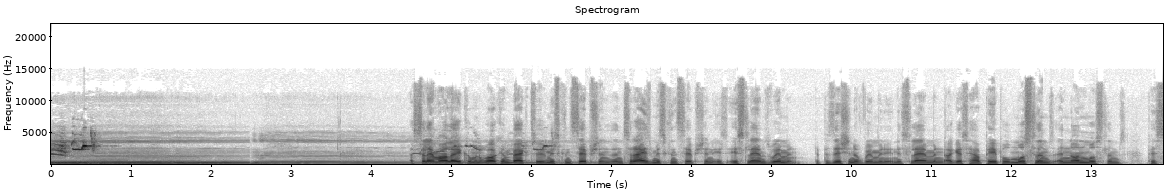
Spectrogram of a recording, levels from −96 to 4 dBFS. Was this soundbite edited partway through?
yes; 1 cut; at 11.1 s

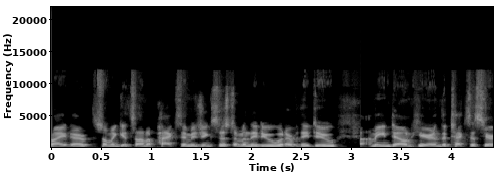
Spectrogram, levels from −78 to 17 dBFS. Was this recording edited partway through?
yes; 1 cut; at 3.1 s

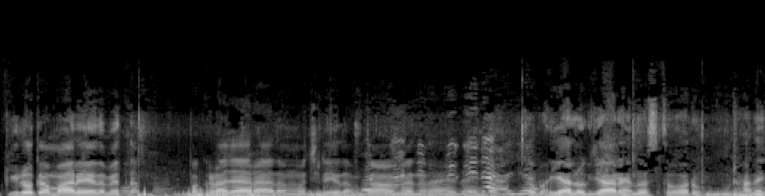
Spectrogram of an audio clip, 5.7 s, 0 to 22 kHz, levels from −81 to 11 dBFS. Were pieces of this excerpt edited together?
yes; 2 cuts; at 0.9 s, 3.7 s

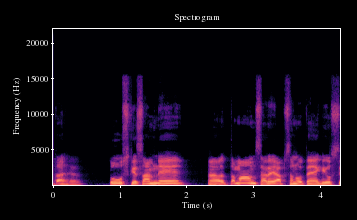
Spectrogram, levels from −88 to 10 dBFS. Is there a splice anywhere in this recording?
no; 0 cuts

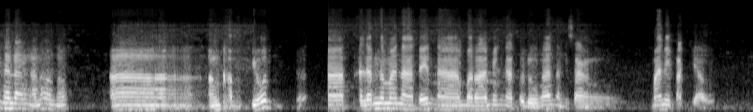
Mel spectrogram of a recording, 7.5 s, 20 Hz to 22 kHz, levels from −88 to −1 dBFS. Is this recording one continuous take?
no; 1 cut; at 3.3 s

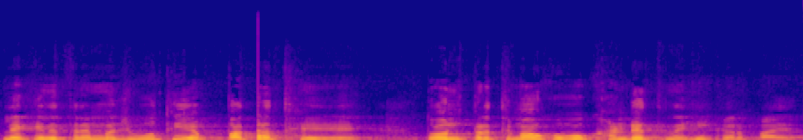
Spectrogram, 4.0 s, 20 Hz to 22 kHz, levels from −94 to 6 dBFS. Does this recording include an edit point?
yes; 1 cut; at 1.2 s

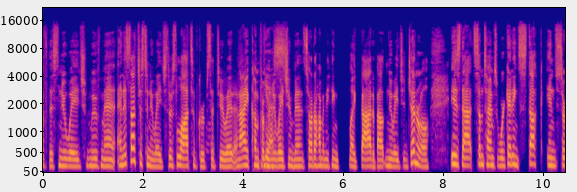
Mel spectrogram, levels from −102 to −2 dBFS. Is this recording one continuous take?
yes; 0 cuts

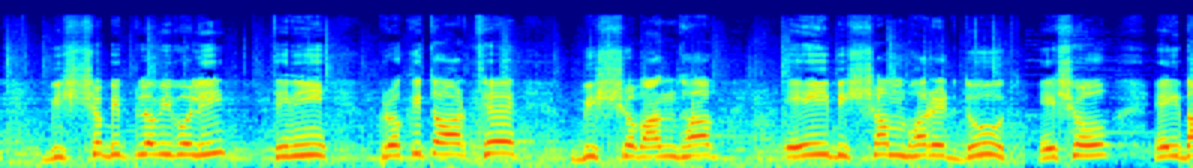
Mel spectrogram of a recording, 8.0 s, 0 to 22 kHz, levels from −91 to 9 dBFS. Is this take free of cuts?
no; 2 cuts; at 1.6 s, 6.8 s

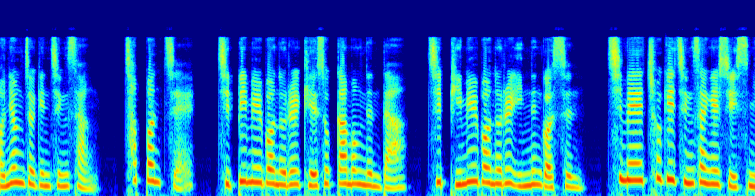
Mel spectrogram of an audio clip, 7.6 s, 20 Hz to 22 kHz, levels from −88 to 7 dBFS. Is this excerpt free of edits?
no; 1 cut; at 1.0 s

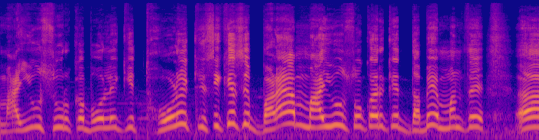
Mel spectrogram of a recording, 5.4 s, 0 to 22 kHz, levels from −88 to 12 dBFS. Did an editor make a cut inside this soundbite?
yes; 1 cut; at 2.1 s

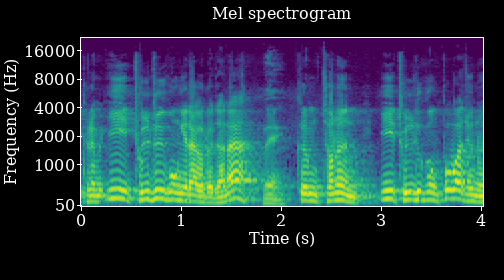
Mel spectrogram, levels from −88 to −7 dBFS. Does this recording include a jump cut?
no; 0 cuts

